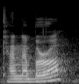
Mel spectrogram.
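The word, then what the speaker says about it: Canberra: oh Kemba can I borrow 10 borough that's how you pronounce it by the way like Melbourne by area what's the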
